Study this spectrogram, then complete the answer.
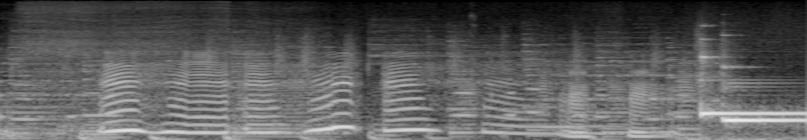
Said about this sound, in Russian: Ой, кто-то пришел. Ну вот, начинается. Ходят, звонят, мешают работать.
